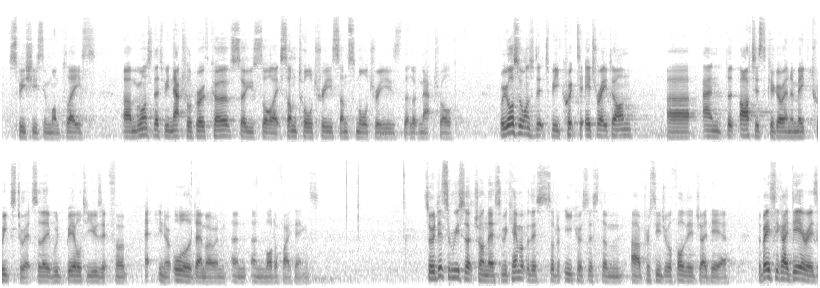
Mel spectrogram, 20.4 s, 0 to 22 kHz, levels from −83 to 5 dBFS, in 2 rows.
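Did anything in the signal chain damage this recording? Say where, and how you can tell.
No, nothing in the signal chain audibly damaged this audio, and no stage has left a mark on the signal that a listener can pick out.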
